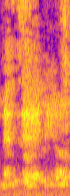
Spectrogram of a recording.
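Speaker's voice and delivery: put-on whispering the child's name. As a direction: hush the name like the wind. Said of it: "It's whispering your name again".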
